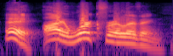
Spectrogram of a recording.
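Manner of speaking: loud, hammed-up protest; mock indignant retort. Son retells answering mother's loan request, mock indignant. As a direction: protest loudly, as in a comic bit.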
